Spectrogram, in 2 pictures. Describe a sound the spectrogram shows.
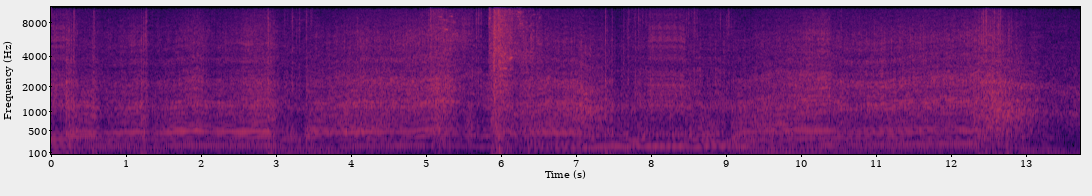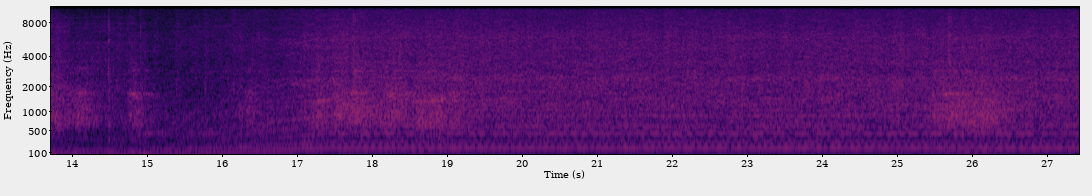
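A car engine revs at high speed, its pitch rising and falling.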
